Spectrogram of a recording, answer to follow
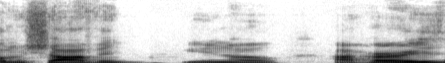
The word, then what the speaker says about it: Chauvin: so now the former officer i call him chauvin you know i heard his name pronounced shaven but that's just too close to shay no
